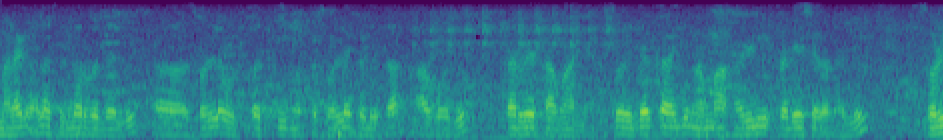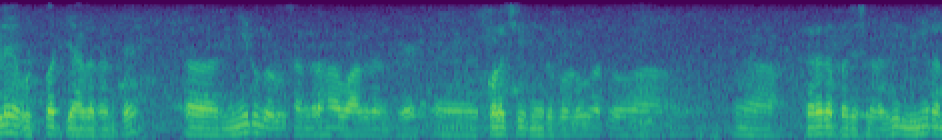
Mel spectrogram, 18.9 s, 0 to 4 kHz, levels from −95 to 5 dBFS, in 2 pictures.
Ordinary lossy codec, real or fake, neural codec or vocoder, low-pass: AAC, 16 kbps; real; none; 3.6 kHz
